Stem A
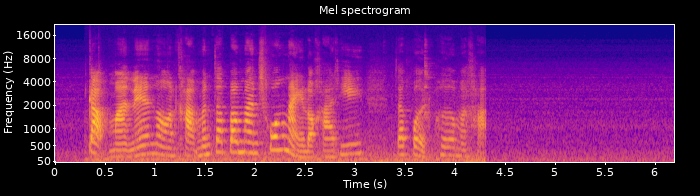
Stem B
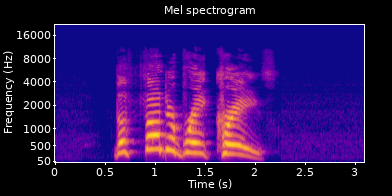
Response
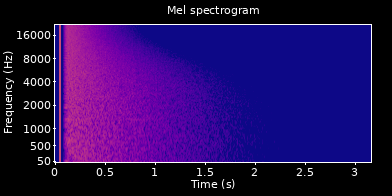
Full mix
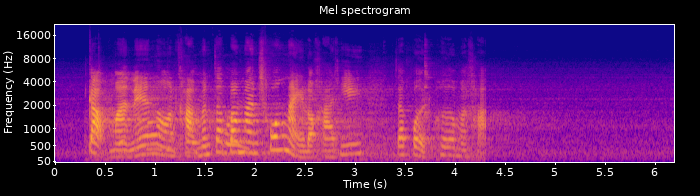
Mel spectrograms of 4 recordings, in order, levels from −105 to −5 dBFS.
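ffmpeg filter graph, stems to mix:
-filter_complex "[0:a]highshelf=frequency=4400:gain=-10,volume=-5.5dB,asplit=2[link_01][link_02];[link_02]volume=-11.5dB[link_03];[1:a]volume=-17.5dB[link_04];[2:a]atrim=start_sample=2205[link_05];[link_03][link_05]afir=irnorm=-1:irlink=0[link_06];[link_01][link_04][link_06]amix=inputs=3:normalize=0,highpass=270"

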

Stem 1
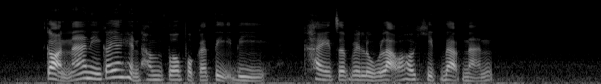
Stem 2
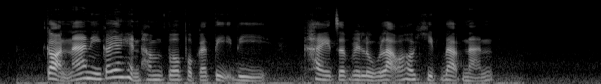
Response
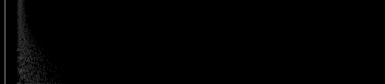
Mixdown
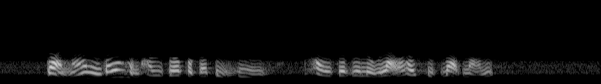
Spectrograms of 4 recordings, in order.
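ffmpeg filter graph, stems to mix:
-filter_complex "[0:a]volume=3dB[link_01];[1:a]aphaser=in_gain=1:out_gain=1:delay=3.2:decay=0.8:speed=0.37:type=sinusoidal,adelay=0.6,volume=-20dB,asplit=2[link_02][link_03];[link_03]volume=-6.5dB[link_04];[2:a]atrim=start_sample=2205[link_05];[link_04][link_05]afir=irnorm=-1:irlink=0[link_06];[link_01][link_02][link_06]amix=inputs=3:normalize=0,asuperpass=centerf=740:order=12:qfactor=1.3"

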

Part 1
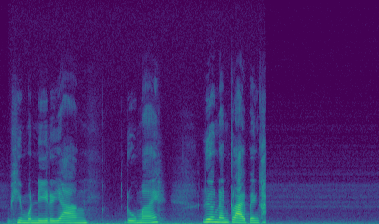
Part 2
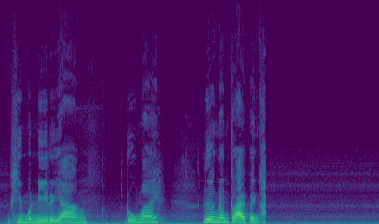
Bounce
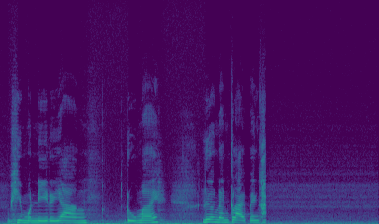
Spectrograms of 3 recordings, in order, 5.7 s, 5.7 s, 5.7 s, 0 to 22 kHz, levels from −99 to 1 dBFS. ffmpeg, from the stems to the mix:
ffmpeg -i stem1.wav -i stem2.wav -filter_complex "[0:a]volume=-3dB[link_01];[1:a]adelay=3,volume=-6.5dB[link_02];[link_01][link_02]amix=inputs=2:normalize=0,acompressor=threshold=-38dB:ratio=16" out.wav

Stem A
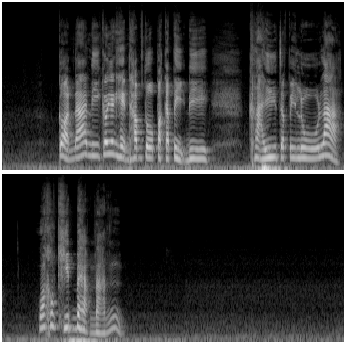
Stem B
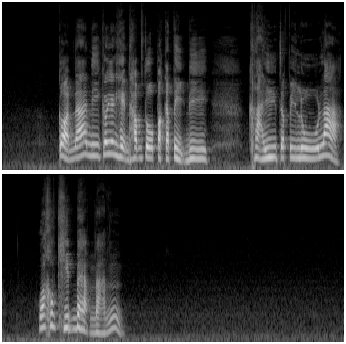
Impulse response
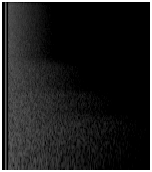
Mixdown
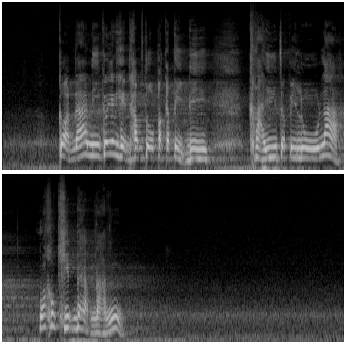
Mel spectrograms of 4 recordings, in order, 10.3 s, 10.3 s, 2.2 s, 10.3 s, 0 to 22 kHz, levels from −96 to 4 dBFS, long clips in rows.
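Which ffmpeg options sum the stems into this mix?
-filter_complex "[0:a]highshelf=frequency=3000:gain=10,volume=-9dB,asplit=2[link_01][link_02];[link_02]volume=-11.5dB[link_03];[1:a]equalizer=frequency=510:width_type=o:width=1.2:gain=13.5,bandreject=frequency=50:width_type=h:width=6,bandreject=frequency=100:width_type=h:width=6,bandreject=frequency=150:width_type=h:width=6,bandreject=frequency=200:width_type=h:width=6,acompressor=threshold=-19dB:ratio=6,adelay=8.7,volume=0.5dB,asplit=2[link_04][link_05];[link_05]apad=whole_len=452579[link_06];[link_01][link_06]sidechaincompress=threshold=-26dB:ratio=8:attack=5.4:release=292[link_07];[2:a]atrim=start_sample=2205[link_08];[link_03][link_08]afir=irnorm=-1:irlink=0[link_09];[link_07][link_04][link_09]amix=inputs=3:normalize=0,acompressor=threshold=-33dB:ratio=1.5"

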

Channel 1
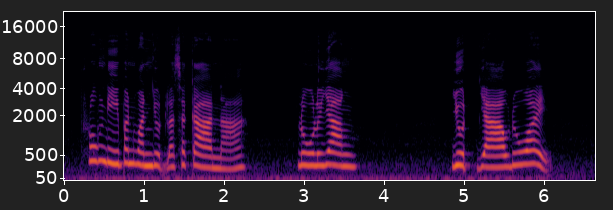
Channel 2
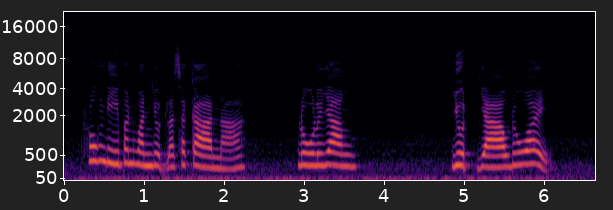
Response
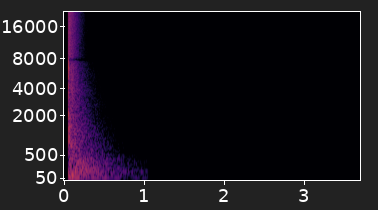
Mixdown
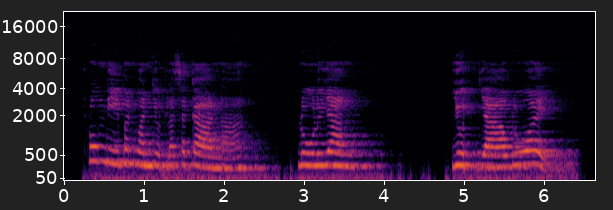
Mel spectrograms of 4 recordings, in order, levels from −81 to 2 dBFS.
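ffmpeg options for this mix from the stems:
-filter_complex "[0:a]volume=1dB,asplit=2[link_01][link_02];[link_02]volume=-24dB[link_03];[1:a]lowshelf=frequency=96:gain=2.5,aexciter=amount=7.7:drive=8.5:freq=2200,adelay=1.7,volume=-4dB,asplit=2[link_04][link_05];[link_05]volume=-9.5dB[link_06];[2:a]atrim=start_sample=2205[link_07];[link_03][link_06]amix=inputs=2:normalize=0[link_08];[link_08][link_07]afir=irnorm=-1:irlink=0[link_09];[link_01][link_04][link_09]amix=inputs=3:normalize=0,acrossover=split=4200[link_10][link_11];[link_11]acompressor=threshold=-58dB:ratio=4:attack=1:release=60[link_12];[link_10][link_12]amix=inputs=2:normalize=0,agate=range=-41dB:threshold=-47dB:ratio=16:detection=peak,equalizer=frequency=1500:width=0.67:gain=-10.5"

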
